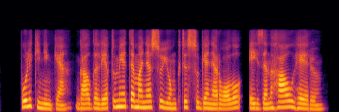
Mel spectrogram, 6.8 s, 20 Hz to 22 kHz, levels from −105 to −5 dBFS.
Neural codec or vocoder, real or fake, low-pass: codec, 16 kHz, 0.3 kbps, FocalCodec; fake; 7.2 kHz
